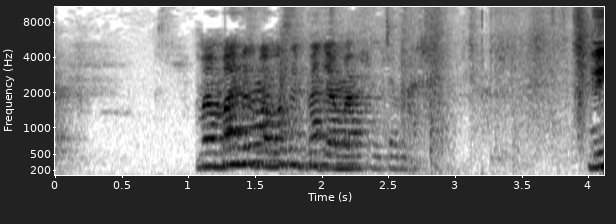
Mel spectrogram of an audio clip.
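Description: A young girl talks.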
